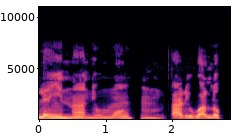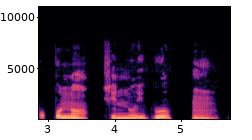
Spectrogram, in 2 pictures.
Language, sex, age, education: Yoruba, male, 15-29, tertiary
